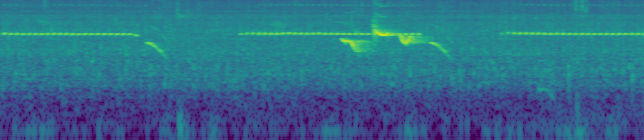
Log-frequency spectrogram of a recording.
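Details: Common iora song, played to make a silent bird start singing again: long, evenly pulsed high whistles separated by short falling slurs, with a lively, warbling, up-and-down phrase in the middle.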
